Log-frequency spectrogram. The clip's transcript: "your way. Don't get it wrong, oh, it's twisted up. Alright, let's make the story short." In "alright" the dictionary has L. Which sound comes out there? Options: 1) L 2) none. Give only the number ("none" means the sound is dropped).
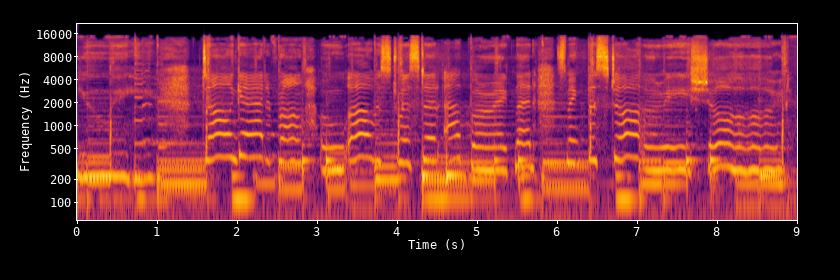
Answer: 2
